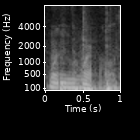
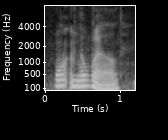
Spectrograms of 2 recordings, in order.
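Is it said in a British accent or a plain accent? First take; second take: plain; British. First: It is said in the speaker's ordinary accent. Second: It is said in a put-on British accent.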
